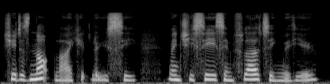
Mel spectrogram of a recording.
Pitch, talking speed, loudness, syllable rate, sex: 205 Hz, 235 wpm, -20 LUFS, 5.3 syllables/s, female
